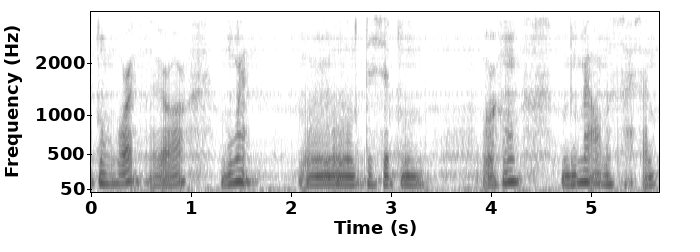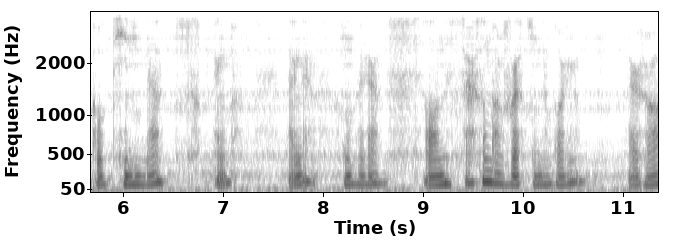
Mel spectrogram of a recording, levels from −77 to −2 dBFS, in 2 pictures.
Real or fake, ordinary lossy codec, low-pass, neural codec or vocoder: fake; none; 3.6 kHz; autoencoder, 22.05 kHz, a latent of 192 numbers a frame, VITS, trained on many speakers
